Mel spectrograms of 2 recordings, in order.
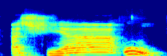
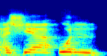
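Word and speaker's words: أشياءُ: Asya'u, jamak dari syai'un. Ya, asya'u. Boleh nggak kita baca asya'un? Tidak. Tidak boleh ya, karena dia isim yang diakhiri alif ta'nis mamdudah.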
